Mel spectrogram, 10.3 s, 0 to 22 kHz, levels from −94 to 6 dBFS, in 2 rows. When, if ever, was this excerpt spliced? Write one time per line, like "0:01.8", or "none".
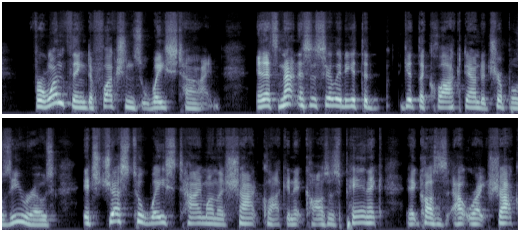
none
